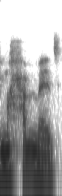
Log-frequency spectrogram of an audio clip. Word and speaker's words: Muhammad: And in Arabic, when you're pronouncing a name with a double letter, you have to emphasize those two letters. So it'll be Muhammad rather than Muhammad. So it'll be Muhammad, and then obviously his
